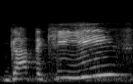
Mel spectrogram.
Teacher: Got the keys, right? With rising intonation. And again, you would only apply rising intonation when you're asking for a repetition, when you're indicating a disbelief, or when you're asking closed-ended questions.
